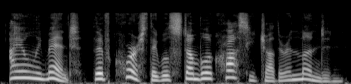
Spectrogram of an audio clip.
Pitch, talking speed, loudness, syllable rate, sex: 225 Hz, 240 wpm, -18 LUFS, 6.3 syllables/s, female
